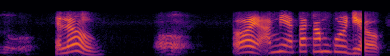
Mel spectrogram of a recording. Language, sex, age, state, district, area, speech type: Assamese, female, 60+, Assam, Goalpara, urban, conversation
